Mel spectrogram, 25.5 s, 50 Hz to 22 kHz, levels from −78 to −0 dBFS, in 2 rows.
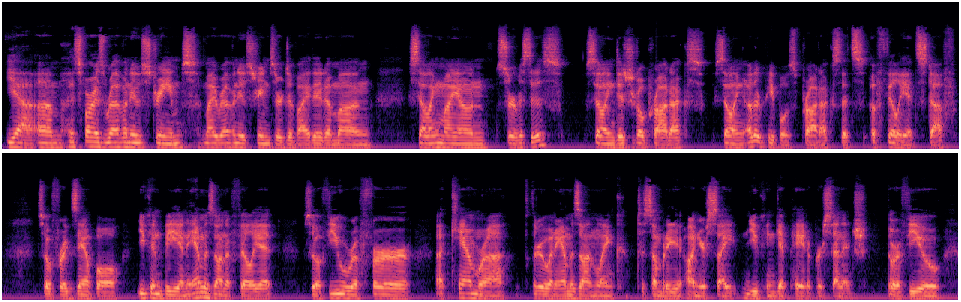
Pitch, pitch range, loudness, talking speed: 95 Hz, 90-105 Hz, -18 LUFS, 140 wpm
